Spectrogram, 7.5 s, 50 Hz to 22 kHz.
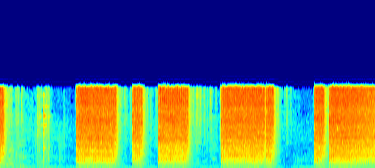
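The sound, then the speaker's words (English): At a state fair midway's machine gun shootout game, inspectors fire air guns that shoot 100 shots at paper targets 5 feet away. Rapid shots come in long, hissing bursts that blur into a steady spray of noise, broken by short pauses. Five or six loud bursts of varying length. “It's an air gun that fires 100 shots for a mere $3.”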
